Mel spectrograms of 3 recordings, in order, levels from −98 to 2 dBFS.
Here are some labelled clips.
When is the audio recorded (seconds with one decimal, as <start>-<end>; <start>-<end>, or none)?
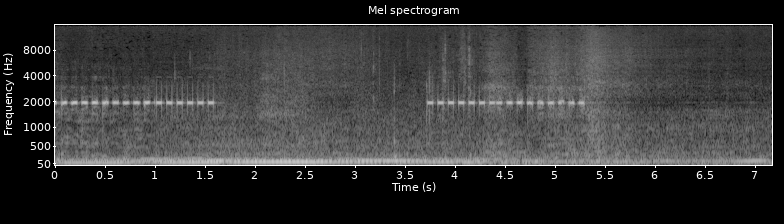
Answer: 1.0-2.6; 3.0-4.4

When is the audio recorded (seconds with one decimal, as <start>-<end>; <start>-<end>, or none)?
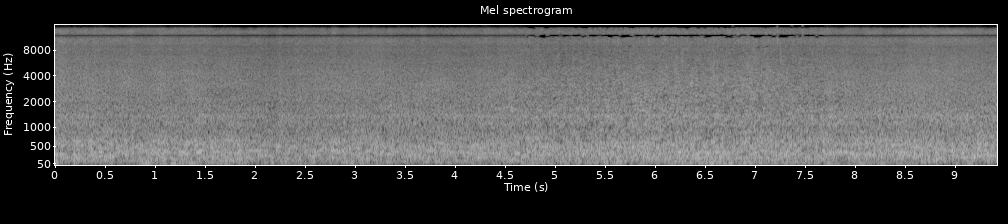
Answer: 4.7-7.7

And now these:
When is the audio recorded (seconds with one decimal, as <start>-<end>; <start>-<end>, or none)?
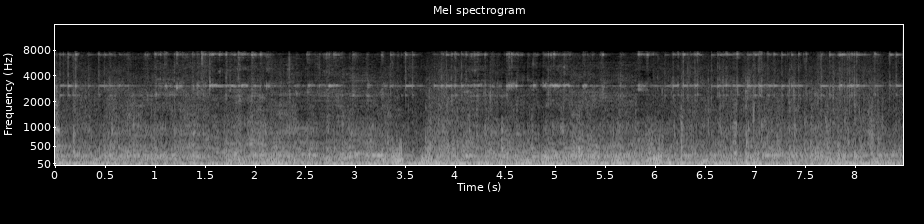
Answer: 0.0-0.7; 3.3-4.1; 6.0-8.5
